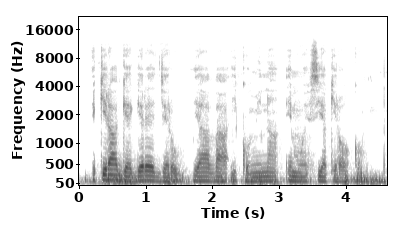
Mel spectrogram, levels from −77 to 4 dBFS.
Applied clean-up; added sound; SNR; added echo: none; none; none; none.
